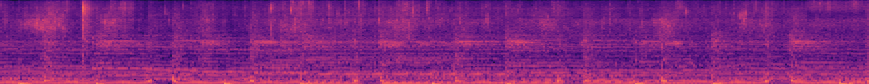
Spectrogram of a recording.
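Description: Adai batter patty fries on a pan in ghee and oil, a loud, close, continuous crackling sizzle with popping bursts and faint background clatter, no one talking.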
